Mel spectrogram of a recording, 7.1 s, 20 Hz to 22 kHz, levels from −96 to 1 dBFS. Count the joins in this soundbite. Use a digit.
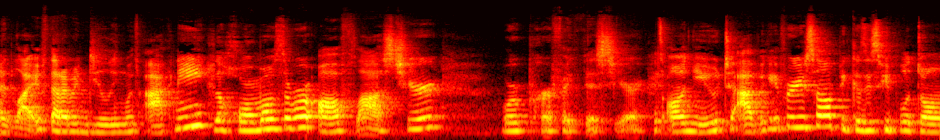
2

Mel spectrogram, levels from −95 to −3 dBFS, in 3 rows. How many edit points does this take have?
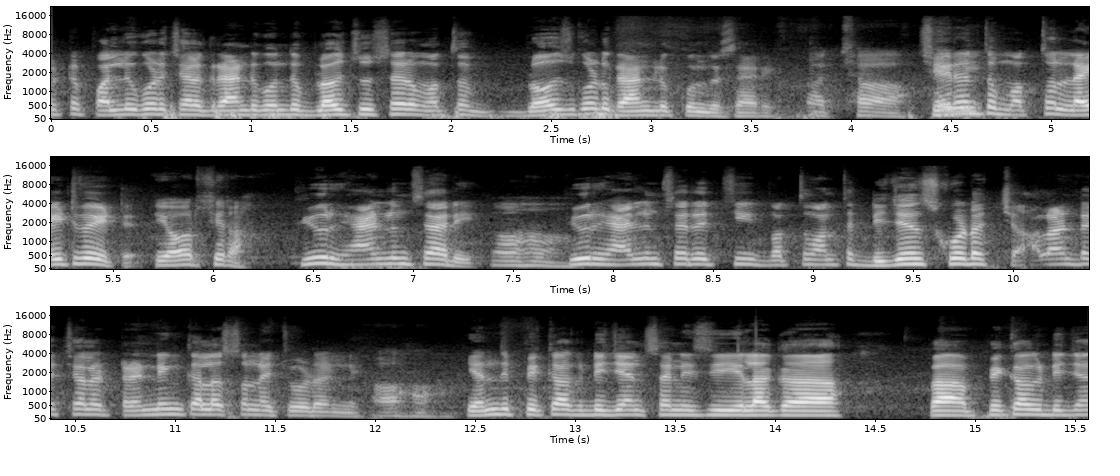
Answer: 1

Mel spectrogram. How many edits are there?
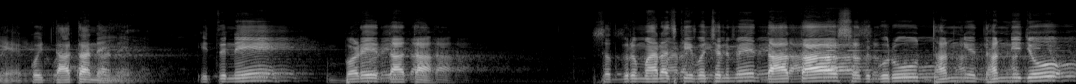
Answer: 0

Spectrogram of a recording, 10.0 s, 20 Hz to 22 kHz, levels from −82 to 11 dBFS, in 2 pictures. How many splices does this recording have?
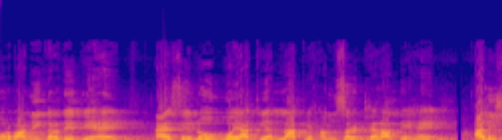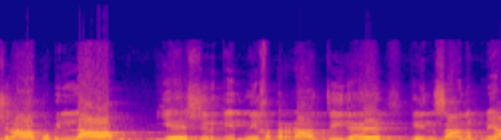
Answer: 1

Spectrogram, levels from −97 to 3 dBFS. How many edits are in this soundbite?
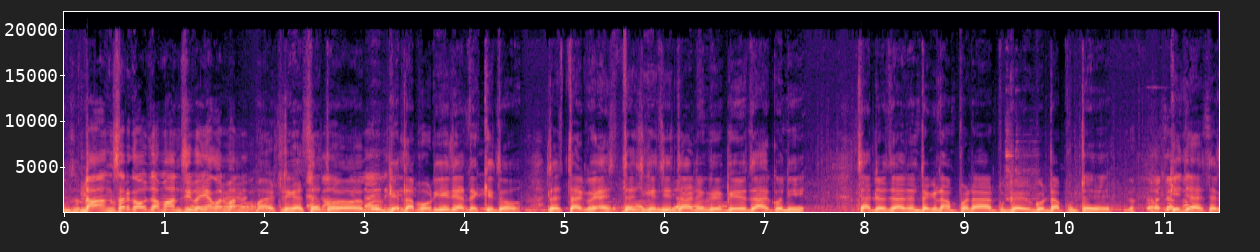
1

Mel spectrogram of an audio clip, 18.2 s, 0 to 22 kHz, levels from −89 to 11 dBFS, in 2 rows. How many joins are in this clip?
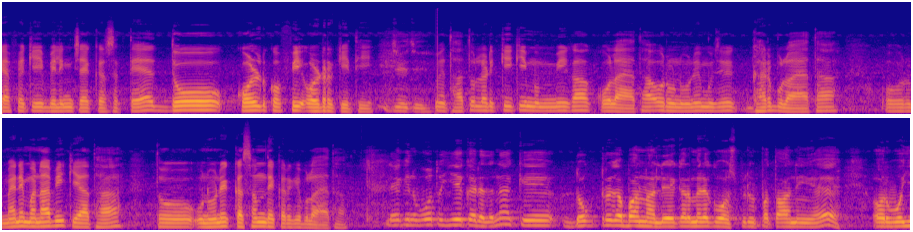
1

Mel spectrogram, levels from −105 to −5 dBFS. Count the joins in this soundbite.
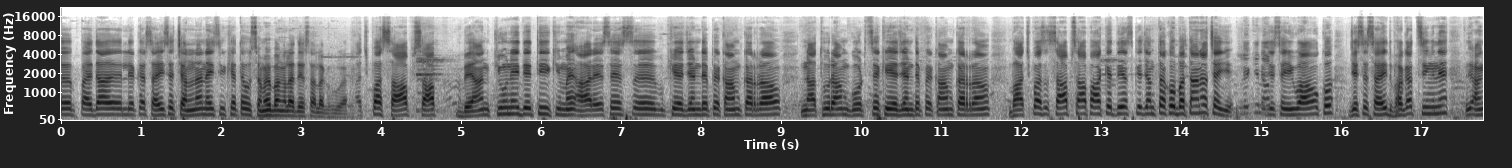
2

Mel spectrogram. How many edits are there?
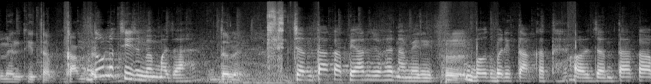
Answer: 3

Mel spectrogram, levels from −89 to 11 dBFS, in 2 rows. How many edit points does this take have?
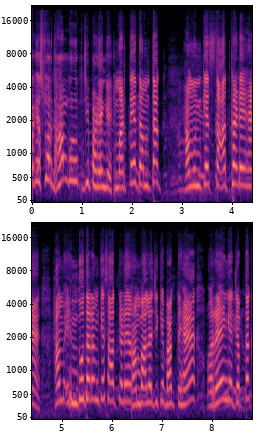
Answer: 2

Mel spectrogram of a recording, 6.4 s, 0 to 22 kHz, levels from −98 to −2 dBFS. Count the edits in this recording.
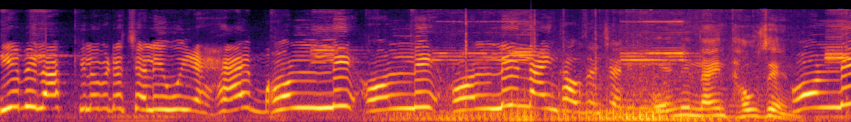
1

